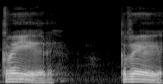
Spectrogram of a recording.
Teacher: हाँ, क्रे मूर्धा में होता है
